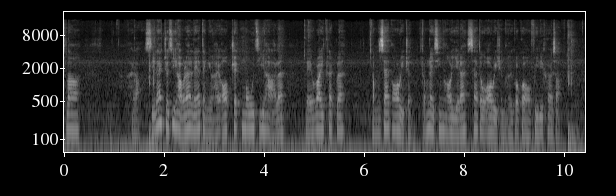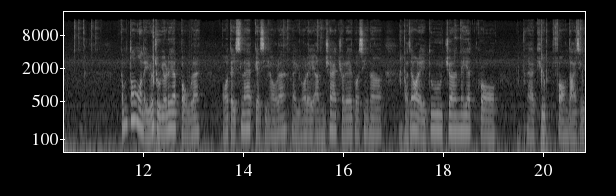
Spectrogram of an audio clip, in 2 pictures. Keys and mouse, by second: 5.0-10.3 right drag, 11.1 click, 12.3 KP_7, 15.0-15.8 drag, 17.2 s, 18.3 right click, 19.5 a, 20.0 s, 20.7 click.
